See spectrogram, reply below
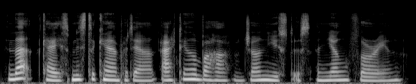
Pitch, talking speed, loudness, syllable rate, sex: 200 Hz, 200 wpm, -20 LUFS, 5.4 syllables/s, female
